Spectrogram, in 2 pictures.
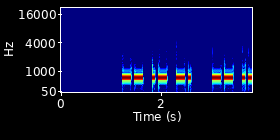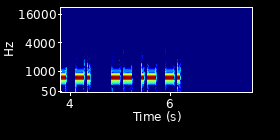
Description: Morse code, heard as a keyed tone, about 20 wpm, 700 Hz. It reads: MAN MAN MAN
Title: Top 500 Words Repeated 20wpm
